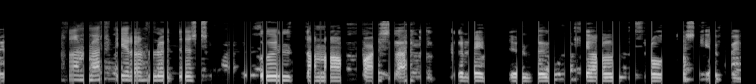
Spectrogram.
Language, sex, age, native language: Icelandic, other, 18-19, Icelandic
